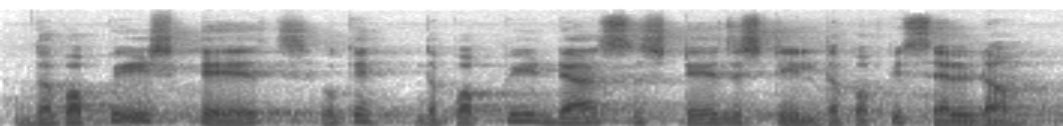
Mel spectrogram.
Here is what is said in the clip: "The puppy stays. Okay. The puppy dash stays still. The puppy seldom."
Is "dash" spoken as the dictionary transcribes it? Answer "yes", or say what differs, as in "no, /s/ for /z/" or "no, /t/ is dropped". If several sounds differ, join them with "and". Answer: no, /s/ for /ʃ/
